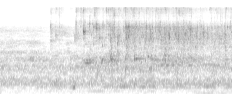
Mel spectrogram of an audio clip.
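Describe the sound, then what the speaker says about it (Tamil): Tender coconut water is poured into a small pan, starting after a brief quiet moment. It becomes a steady, close splashing trickle that continues to the end. "ஒரு சின்ன வானல் வச்சு இதில் குளுக்கோஸ் தண்ணி, அதாவது நம்மளுடைய இளநீர் தண்ணியை ஊற்றிருக்கேன்"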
